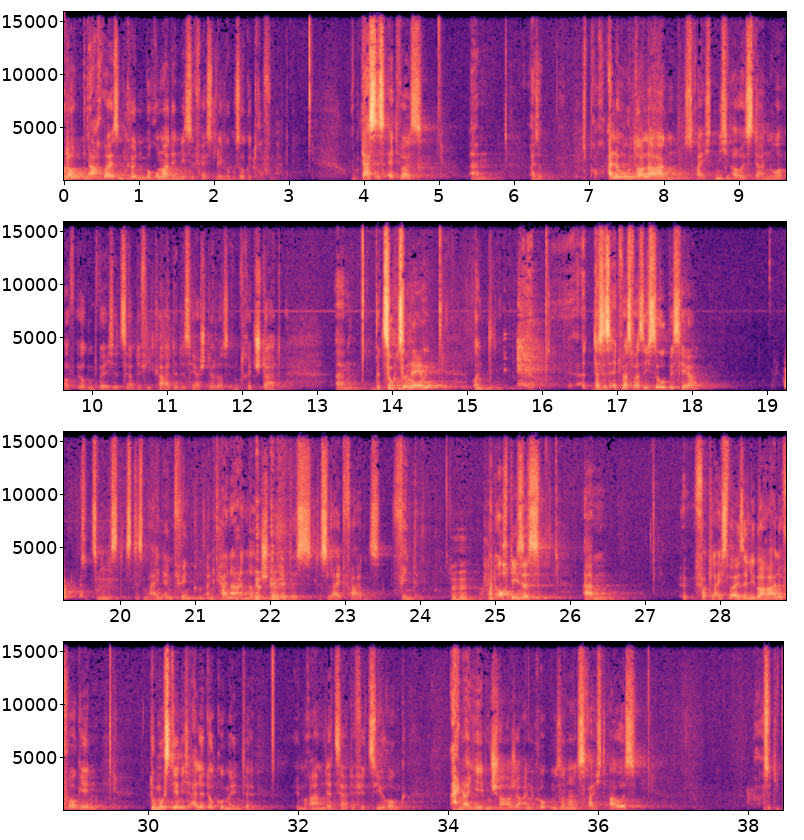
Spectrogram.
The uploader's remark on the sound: GMP-Konferenz in Mainz. Live Podcast Session.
